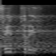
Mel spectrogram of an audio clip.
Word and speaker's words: fitri: mewajibkan zakat fitri atau zakat fitrah yang bener itu zakat Fitri ya makanya hari rayanya Idul Fitri ya zakatnya zakat Fitri bukan zakat fitrah sebenarnya Tapi karena ini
